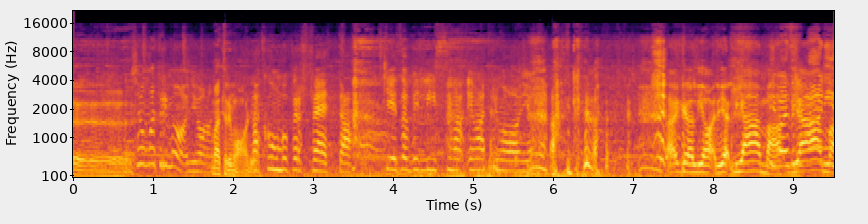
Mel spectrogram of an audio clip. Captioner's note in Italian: risate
